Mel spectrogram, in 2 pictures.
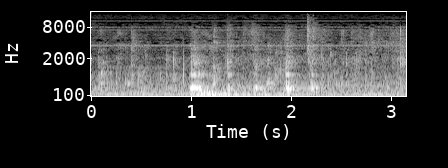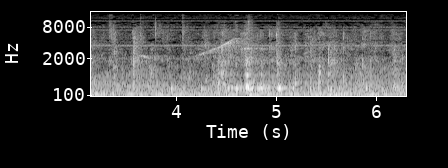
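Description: Beagle puppies eating dry kibble from plastic bowls on a tile floor: irregular clicks and crunches of chewing and bowls knocking on the tiles, with a louder knock about a second in and a short rising squeak near the middle.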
